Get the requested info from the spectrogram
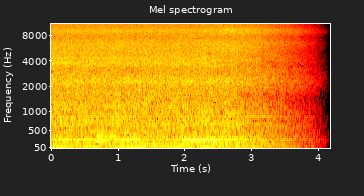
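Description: Steady rush of water splashing from an outdoor fountain's jets, fading out over the last second.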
